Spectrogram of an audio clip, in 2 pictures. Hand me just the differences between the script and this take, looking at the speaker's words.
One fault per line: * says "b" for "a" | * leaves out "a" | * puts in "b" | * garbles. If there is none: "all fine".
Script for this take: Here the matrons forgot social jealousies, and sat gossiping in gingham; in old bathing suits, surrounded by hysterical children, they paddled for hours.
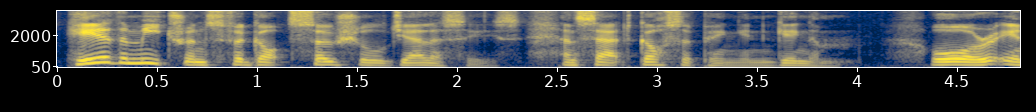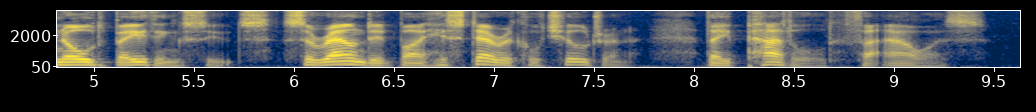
* puts in "or"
